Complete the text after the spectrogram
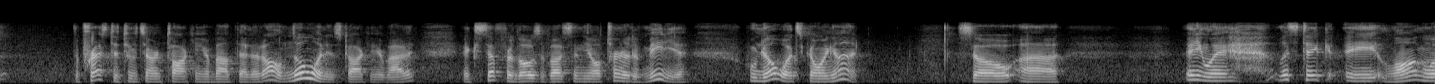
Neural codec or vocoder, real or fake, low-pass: none; real; 7.2 kHz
